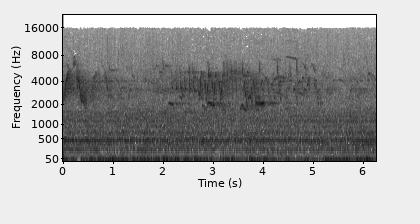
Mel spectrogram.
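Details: Honey bees keep up an even, low-pitched drone while nearby birds add scattered chirps and short whistled phrases high above the hum.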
